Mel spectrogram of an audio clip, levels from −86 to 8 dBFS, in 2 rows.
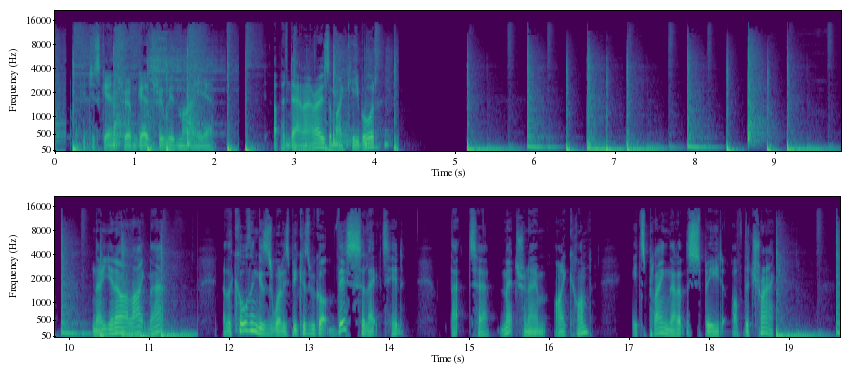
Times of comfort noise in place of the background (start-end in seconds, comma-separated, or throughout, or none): none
